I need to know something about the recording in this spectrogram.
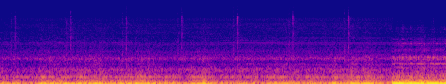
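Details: Diesel heater with compressed air injected into the fuel line for atomization, at a very minimal airflow, just after ignition: steady low combustion roar with a light tick about twice a second. Burner lit and running evenly; normal operation.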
